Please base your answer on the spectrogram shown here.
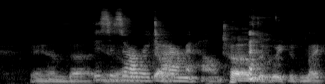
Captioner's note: laughs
